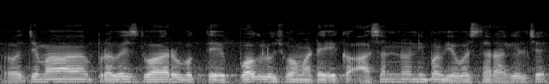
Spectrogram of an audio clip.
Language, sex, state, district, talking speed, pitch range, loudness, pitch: Gujarati, male, Gujarat, Gandhinagar, 130 wpm, 105-120 Hz, -18 LUFS, 110 Hz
